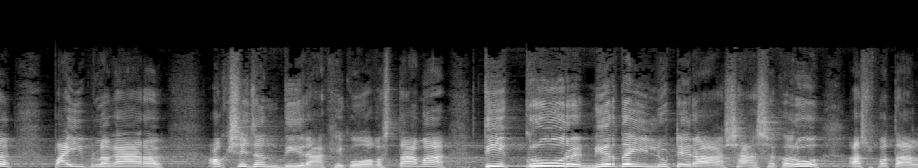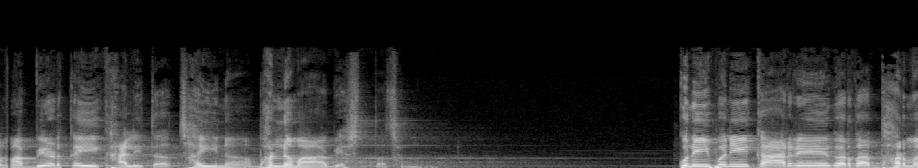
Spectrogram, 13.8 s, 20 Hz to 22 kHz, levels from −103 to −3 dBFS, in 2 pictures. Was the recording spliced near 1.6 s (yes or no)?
no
